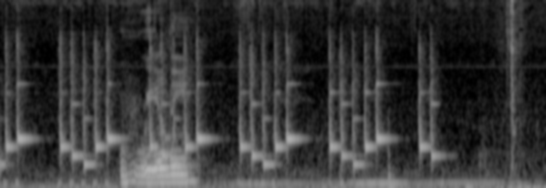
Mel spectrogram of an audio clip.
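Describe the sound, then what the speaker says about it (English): A mobile phone rings with a repeating melodic ringtone in bright, rapid note bursts that recur over several seconds, while a voice talks briefly over it in a quiet room. "I thought I silenced my phone."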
